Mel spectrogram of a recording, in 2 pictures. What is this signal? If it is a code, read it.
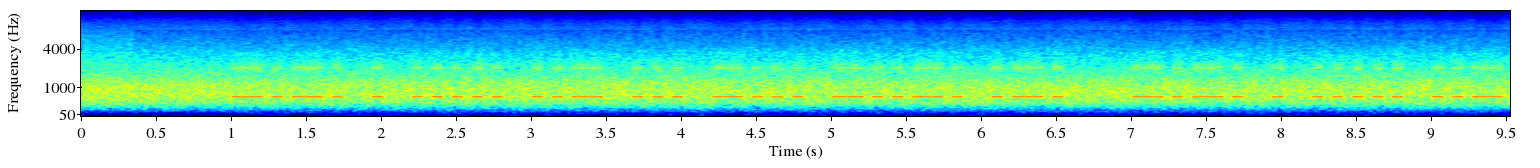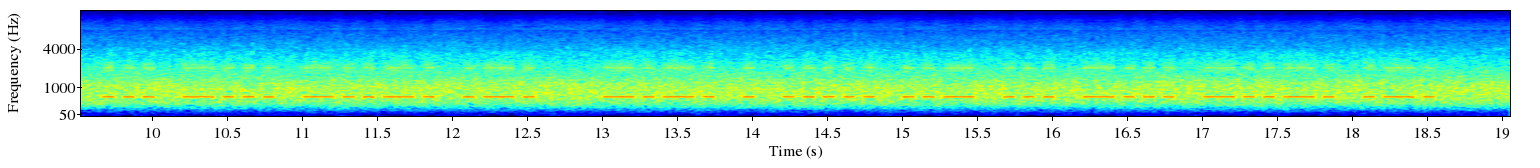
Morse code, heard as a keyed tone, machine-sent, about 18 wpm, 680 Hz, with radio static and a narrow filter. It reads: CE5USB/R CE5USB/R CE5USB/R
